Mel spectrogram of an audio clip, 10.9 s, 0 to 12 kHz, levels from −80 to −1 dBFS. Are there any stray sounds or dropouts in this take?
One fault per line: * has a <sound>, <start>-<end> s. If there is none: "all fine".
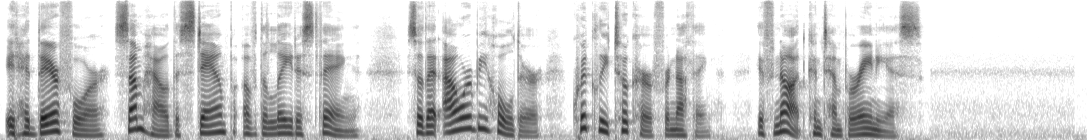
all fine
